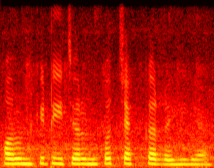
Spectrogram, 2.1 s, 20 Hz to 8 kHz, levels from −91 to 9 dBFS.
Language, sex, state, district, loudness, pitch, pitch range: Hindi, female, Punjab, Pathankot, -16 LUFS, 240 Hz, 225-245 Hz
